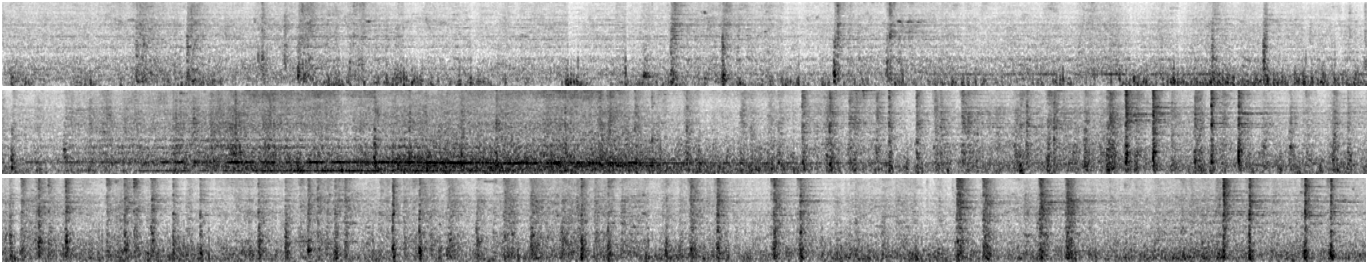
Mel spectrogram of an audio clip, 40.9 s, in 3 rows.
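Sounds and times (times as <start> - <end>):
passing train alongside: 0.0 - 40.9
hiss: 16.0 - 17.4
train wheels clattering over joints: 17.1 - 40.9.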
